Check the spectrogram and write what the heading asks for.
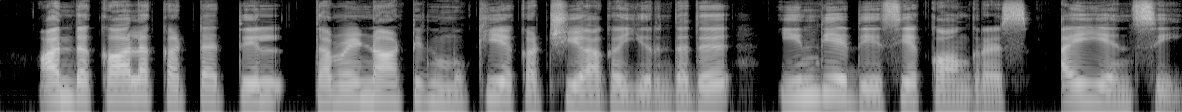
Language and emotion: Tamil, neutral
